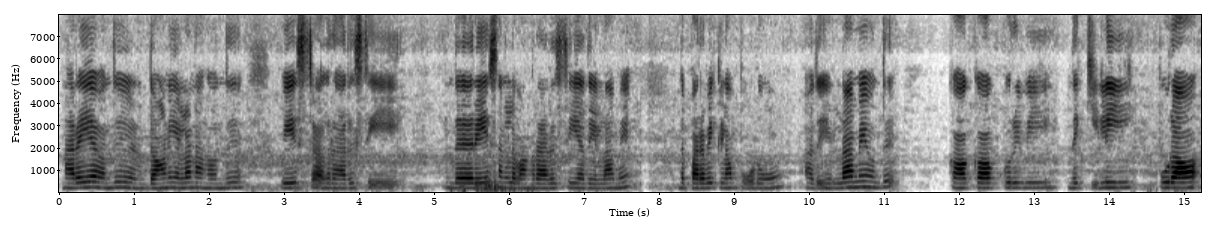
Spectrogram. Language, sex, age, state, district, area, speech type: Tamil, female, 18-30, Tamil Nadu, Mayiladuthurai, urban, spontaneous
